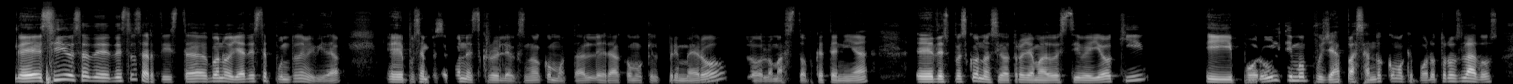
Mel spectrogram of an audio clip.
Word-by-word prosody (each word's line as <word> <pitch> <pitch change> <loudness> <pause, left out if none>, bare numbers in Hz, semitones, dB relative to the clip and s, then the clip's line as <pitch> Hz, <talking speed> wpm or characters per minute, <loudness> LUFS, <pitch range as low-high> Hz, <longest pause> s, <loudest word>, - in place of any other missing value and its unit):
Eh, 145 +2 +10
sí, 215 +6 +3
o 220 - +5
sea, 195 -1 +2
de 160 -2 +2
de 160 +2 0
estos 230 +8 -6
artistas, 130 +3 +1
bueno, 150 -1 +2
ya 120 0 +4
de 140 - -3
este 140 - -3
punto 120 +3 -7
de 140 - -3
mi - - -4
vida, 85 +2 -6 0.4
eh, 115 -2 +3
pues - - -9
empecé 120 - -4
con 140 -4 -2
Skrillex, 100 -2 -5
¿no? 100 +1 -6
Como 85 -4 -7
tal, 95 +5 -6
era 95 -2 -2
como 95 -1 -9
que 90 - -11
el - - -12
primero, 90 -2 -3 0.2
lo - - -6
lo - - -8
más - - -6
top - - -7
que - - -4
tenía. 90 -1 -2 0.5
Eh, 125 0 +8
después 125 +1 +1
conocí 125 -10 0
a 100 - +2
otro 110 +2 -2
llamado 105 -1 +1
Steve 100 0 -1
Aoki, 175 - -2 0.6
y 115 -3 +5
por 110 +3 -2
último, 175 +2 +1
pues 120 -8 -5
ya 115 +1 +3
pasando 120 +2 -1
como 140 -2 -5
que - - -11
por 100 +2 -5
otros 145 +4 -2
lados, 135 -4 +4
120 Hz, 215 wpm, -25 LUFS, 105-145 Hz, 0.6 s, Eh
